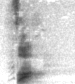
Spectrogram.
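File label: "buah4", Teochew, chaoyang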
